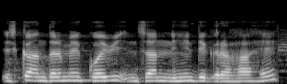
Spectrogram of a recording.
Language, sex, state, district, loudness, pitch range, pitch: Hindi, male, Arunachal Pradesh, Lower Dibang Valley, -14 LUFS, 155-175 Hz, 170 Hz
